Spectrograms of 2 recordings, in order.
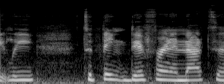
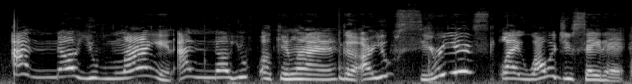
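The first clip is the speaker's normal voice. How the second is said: higher-pitched, exaggerated incredulous reaction; retold incredulity; 4 semitones higher than usual. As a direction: stretch it out as if you can't believe your ears. Retold disbelief at dad's response.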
